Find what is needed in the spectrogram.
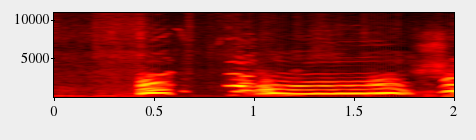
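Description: Beagles baying: a short yelp about half a second in, then one long drawn-out bay held at a steady pitch for nearly a second.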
